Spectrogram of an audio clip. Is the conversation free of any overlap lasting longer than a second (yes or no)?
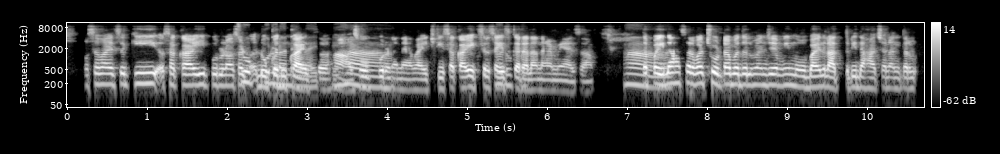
no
